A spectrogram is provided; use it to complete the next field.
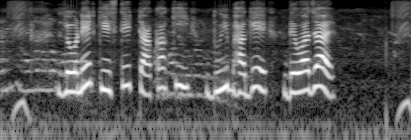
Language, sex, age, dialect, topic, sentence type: Bengali, female, 18-24, Standard Colloquial, banking, question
